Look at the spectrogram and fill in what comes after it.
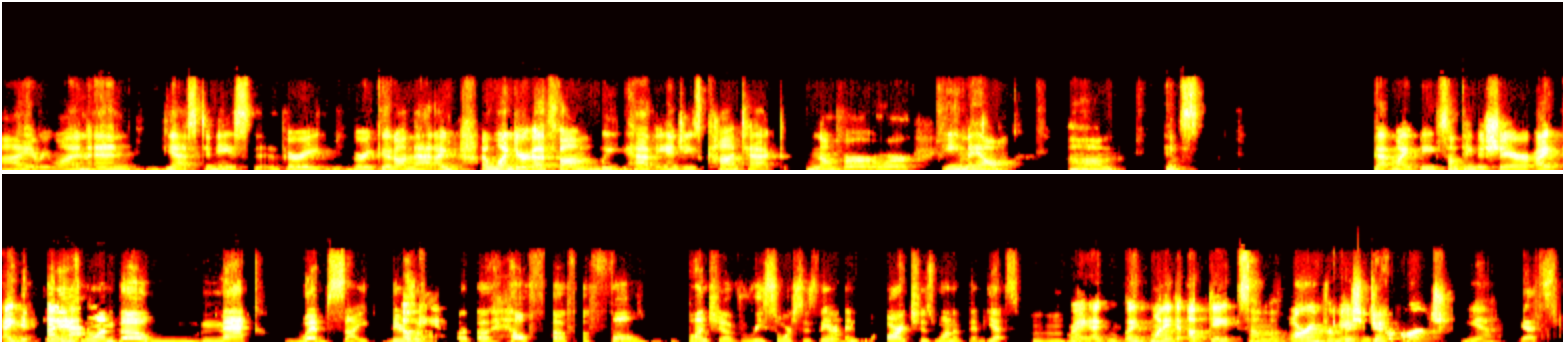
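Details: Member of a group of people with aphasia, speaking at a virtual aphasia conference; aphasia.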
